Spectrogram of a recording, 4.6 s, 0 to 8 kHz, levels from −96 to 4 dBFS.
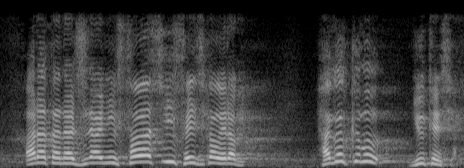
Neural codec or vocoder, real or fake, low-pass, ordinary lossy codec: autoencoder, 48 kHz, 32 numbers a frame, DAC-VAE, trained on Japanese speech; fake; 7.2 kHz; none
